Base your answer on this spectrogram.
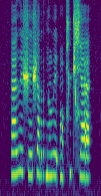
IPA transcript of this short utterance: æ ð e ʃ e ʃ a r ɡ ə̃ β e ʔ õ ʔ ɕ ĩ ʈ ɕ æ

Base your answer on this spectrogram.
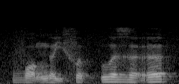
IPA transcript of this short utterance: v ɔ˧˩ ŋ ə˧˩ j f ə˨˩ p̚ ʔ u˧ ə̯ ɣ ə̰ː˧˥

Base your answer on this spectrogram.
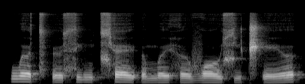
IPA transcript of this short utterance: w ə t͡sʼ ø s i ŋ t͡ɕʰ ɛ ɪ̯ ʔ ə m ə ɪ̯ h ə ʊ̯ v ɔ ʊ̯ ɕ i t͡ʃʼ e ə̯

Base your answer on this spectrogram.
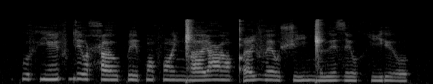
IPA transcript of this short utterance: kʷ ɛ f j ẽ f ɡ e o̯ ħ ɐ o̯ p e p ɔ̃ f ɔ̃ e̯ ŋ͡ǁ a e̯ ʕ ɔ̃ qʼ i v ɛ o̯ ʃ i ŋ͡ǁ ɨ e̯ z e o̯ x i ɾʲ ɘ o̯

